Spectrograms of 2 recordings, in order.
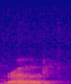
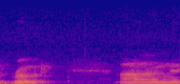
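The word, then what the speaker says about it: Røde: I have gone out and bought a, in English, I think it's called Rode. I think that's how you pronounce it. However, if you notice the second letter in the name, that is actually a Danish letter, so I would normally pronounce it differently. But I think you call it the Rode.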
